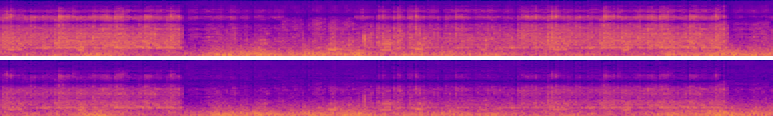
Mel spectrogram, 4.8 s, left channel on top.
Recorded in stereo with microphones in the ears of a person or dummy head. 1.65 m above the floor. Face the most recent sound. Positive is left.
turn(degrees=65)  # may be behind; listen again after turning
